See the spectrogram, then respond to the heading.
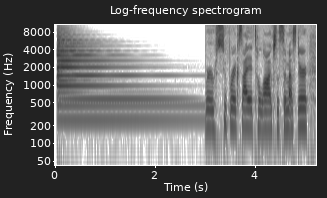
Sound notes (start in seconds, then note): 0.0 bell ringing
